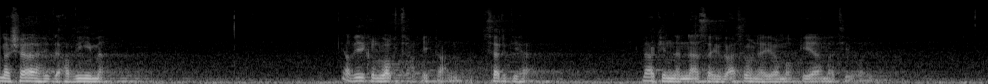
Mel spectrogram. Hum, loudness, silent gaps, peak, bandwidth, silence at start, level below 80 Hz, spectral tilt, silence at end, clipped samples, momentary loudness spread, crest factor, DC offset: none; -27 LUFS; none; -8 dBFS; 15 kHz; 0 s; -42 dBFS; -8.5 dB/octave; 0 s; under 0.1%; 20 LU; 18 dB; under 0.1%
